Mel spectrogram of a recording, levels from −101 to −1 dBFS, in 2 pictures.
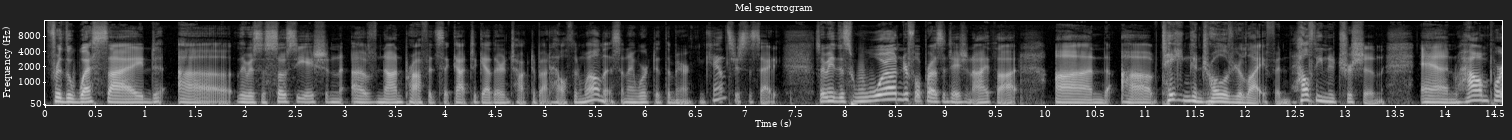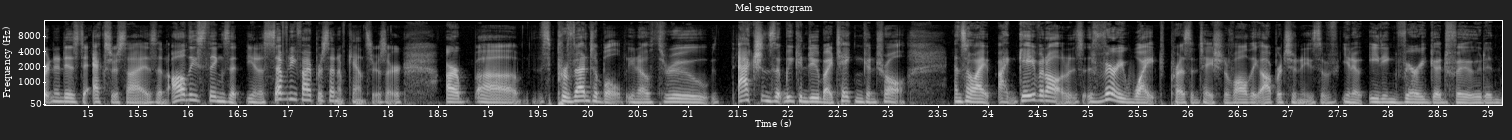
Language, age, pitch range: English, 50-69, 130-165 Hz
